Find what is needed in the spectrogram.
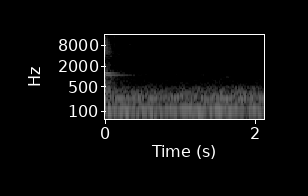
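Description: Near silence: quiet room tone with a steady low hum, and a faint ringing tone that fades out within the first half second.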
